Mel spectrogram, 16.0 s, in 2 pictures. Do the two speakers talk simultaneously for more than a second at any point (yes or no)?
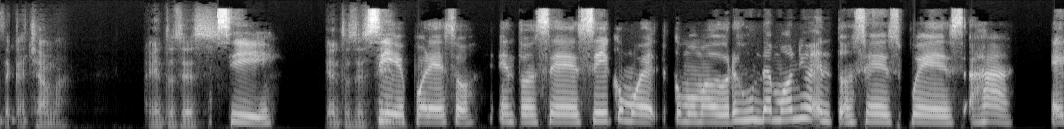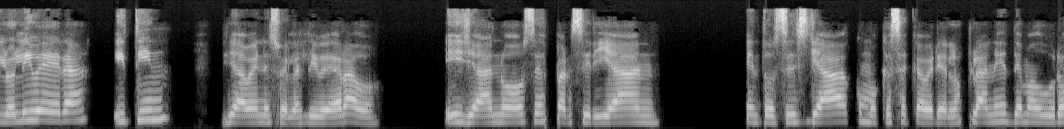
no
